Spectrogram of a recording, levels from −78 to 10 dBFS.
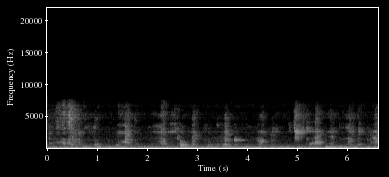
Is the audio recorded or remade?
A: remade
